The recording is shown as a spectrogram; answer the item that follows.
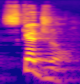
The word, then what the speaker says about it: schedule: in American English this is scheduled the first syllable is skipped and the second is jewel schedule in British English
